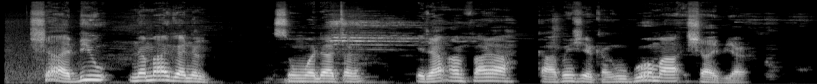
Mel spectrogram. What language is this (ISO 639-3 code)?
hau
